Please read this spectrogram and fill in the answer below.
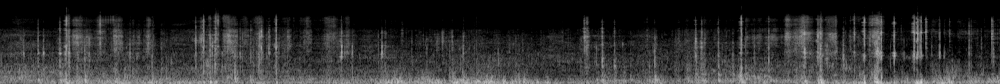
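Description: Handling noise of a landing net with a salmon in it on a plastic kayak deck: rustling and many irregular clicks and knocks as hands work at the net and fish, over a low rumble.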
